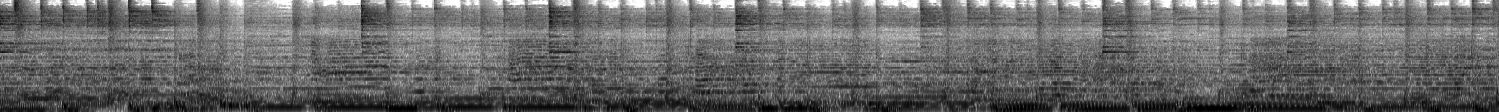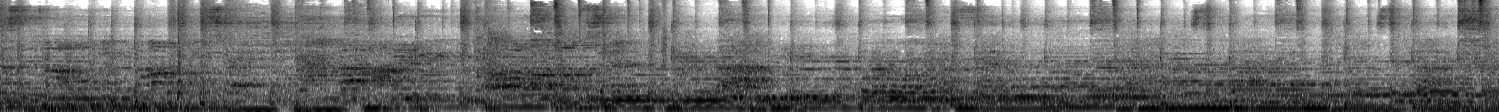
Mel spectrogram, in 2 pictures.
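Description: Live band playing a song with singing, electric guitar, keyboard and saxophone over a steady bass line.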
